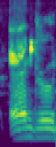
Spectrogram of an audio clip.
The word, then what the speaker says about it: Andre: Andrew Dillard. And not Andrew, what the heck? Andre. Oh, it's Andre. Dillard.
